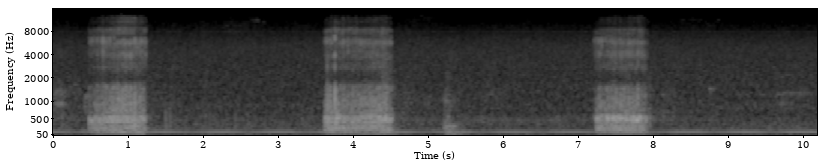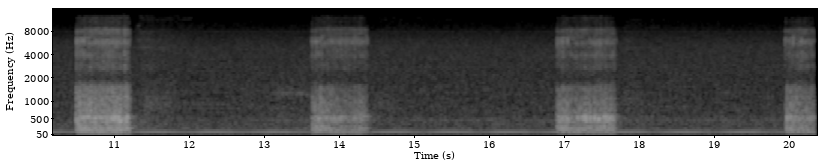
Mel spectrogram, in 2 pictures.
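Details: Snoring recorded on a Flip Video camcorder in December 2010: regular noisy snores about every three seconds, roughly 18 a minute, over a steady low hum in a quiet room; snoring.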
